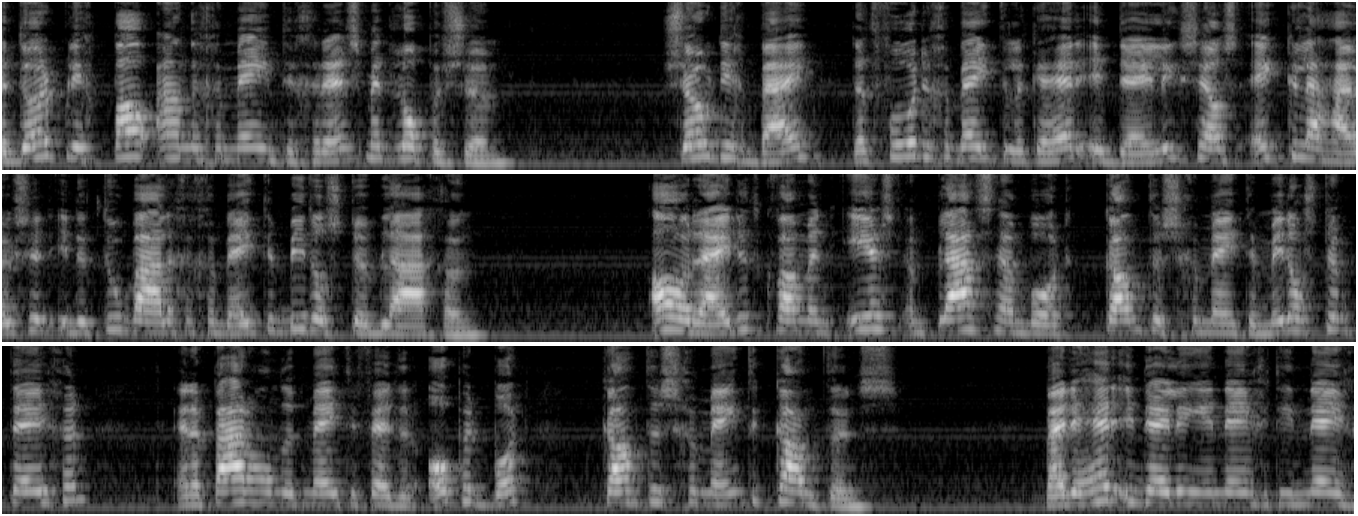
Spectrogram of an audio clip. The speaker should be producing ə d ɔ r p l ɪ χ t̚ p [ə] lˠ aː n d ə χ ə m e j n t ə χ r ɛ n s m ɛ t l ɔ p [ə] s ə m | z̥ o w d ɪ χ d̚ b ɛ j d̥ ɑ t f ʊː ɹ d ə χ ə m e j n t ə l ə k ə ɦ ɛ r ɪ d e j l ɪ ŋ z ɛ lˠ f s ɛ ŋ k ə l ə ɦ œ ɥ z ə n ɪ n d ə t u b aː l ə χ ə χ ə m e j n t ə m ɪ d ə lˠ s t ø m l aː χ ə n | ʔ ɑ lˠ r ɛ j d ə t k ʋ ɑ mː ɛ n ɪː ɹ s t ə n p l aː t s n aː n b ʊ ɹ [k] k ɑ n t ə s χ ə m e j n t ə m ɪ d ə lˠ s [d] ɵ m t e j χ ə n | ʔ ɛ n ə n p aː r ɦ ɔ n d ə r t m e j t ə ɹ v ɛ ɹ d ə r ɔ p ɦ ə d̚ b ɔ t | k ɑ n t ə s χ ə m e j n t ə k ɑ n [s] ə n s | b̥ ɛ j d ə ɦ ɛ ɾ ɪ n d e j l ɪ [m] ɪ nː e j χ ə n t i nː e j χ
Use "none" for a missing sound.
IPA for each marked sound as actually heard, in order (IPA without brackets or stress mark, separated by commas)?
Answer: ɑ, ə, t, t, t, ŋ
